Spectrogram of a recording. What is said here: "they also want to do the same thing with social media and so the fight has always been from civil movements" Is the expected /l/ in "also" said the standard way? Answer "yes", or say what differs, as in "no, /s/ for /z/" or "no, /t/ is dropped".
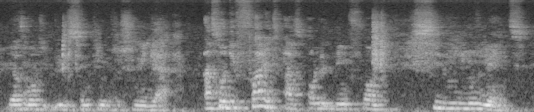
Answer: no, /l/ is dropped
